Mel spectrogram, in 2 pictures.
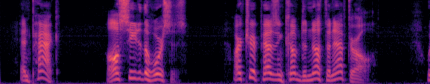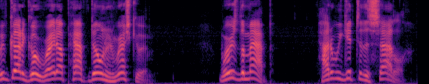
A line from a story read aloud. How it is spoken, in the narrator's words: cried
